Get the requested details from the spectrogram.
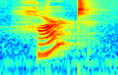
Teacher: I'm starting with my tongue not in the ER position it's more like the ah the Spanish ah and then I just tightly quickly move from that position into the ER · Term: the r diphthong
